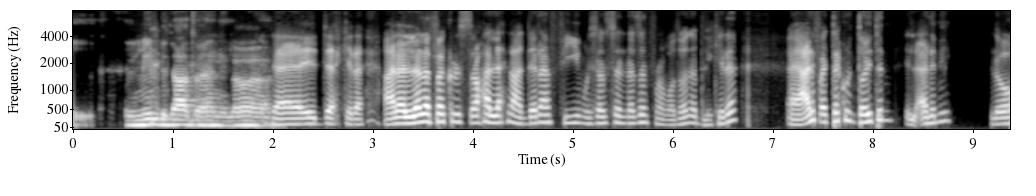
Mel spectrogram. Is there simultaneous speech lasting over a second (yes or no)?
no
